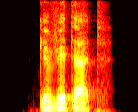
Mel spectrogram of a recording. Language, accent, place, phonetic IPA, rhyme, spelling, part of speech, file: German, Germany, Berlin, [ɡəˈvɪtɐt], -ɪtɐt, gewittert, verb, De-gewittert.ogg
- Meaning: 1. past participle of gewittern 2. past participle of wittern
